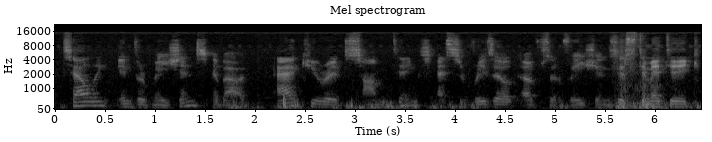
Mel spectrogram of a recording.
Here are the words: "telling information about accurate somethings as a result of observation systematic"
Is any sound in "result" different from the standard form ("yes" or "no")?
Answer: no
